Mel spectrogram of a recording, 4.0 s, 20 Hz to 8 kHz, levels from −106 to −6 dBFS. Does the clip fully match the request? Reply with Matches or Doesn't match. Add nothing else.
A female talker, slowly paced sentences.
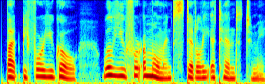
Doesn't match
